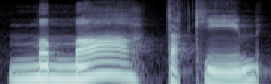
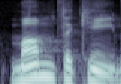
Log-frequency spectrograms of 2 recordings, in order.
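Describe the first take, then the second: First: A vowel is sounded after the second m. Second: No vowel is sounded after the second m. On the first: The speaker calls it wrong. "So it's not mamathakim" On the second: The speaker calls it right. "it's mamthakim"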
